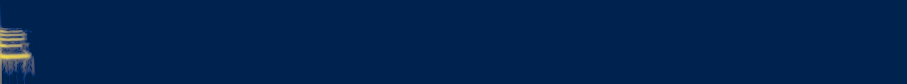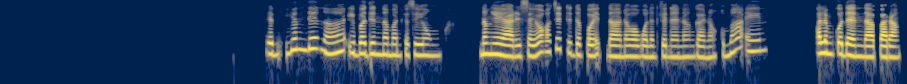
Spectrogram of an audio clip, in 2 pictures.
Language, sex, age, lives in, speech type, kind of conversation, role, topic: Filipino, female, 20-24, Philippines, conversation, advice, advisor, Ano ang maaari mong gawin kapag pagod ka at wala kang gana dahil sa sobrang pagkaubos ng lakas?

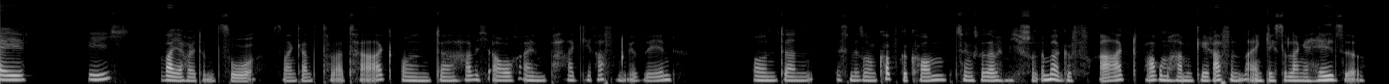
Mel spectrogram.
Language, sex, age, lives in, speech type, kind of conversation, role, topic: German, female, 25-29, Germany, read, expert-assistant, asker, Warum haben Giraffen so lange Hälse?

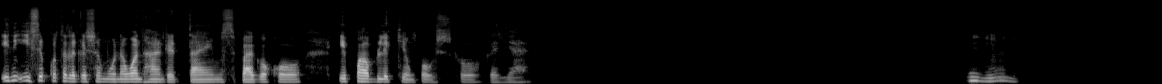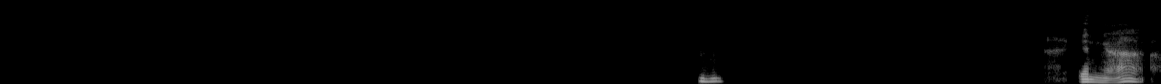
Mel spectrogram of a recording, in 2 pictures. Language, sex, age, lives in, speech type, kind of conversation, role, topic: Filipino, male, 30-34, Philippines, conversation, podcast, guest, Ano ang papel ng iyong reputasyon sa internet sa paghahanap mo ng trabaho?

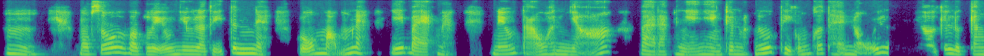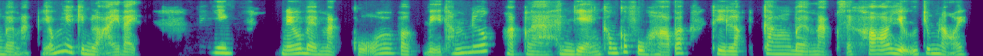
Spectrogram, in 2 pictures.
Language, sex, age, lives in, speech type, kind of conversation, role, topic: Vietnamese, female, 30-34, Vietnam, read, expert-assistant, expert, Vì sao khi ta thả một chiếc kim lên mặt nước, kim có thể nổi?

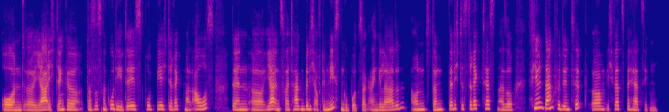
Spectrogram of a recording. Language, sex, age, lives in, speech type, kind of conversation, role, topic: German, female, 35-39, Germany, conversation, advice, user, Warum fällt es mir so schwer, entspannende Freizeitaktivitäten zu genießen?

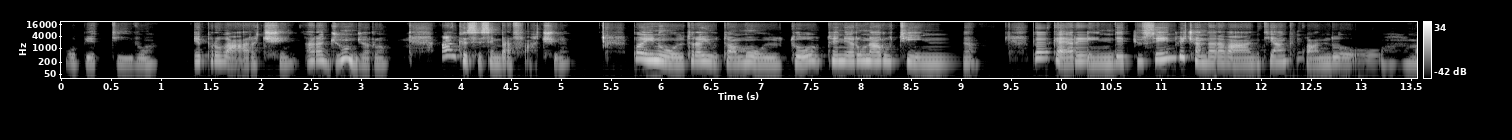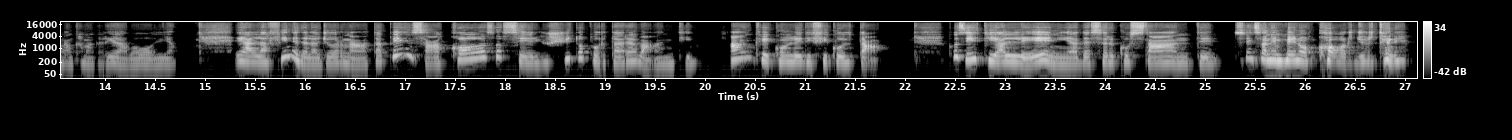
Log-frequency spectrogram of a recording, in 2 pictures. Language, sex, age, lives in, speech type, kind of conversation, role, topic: Italian, female, 55-59, Italy, read, expert-assistant, expert, In che modo la perseveranza aiuta a superare le difficoltà?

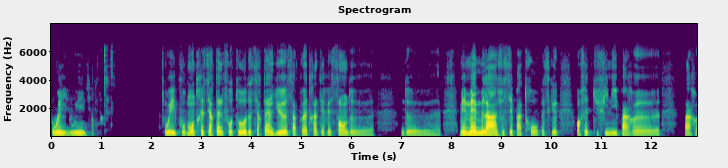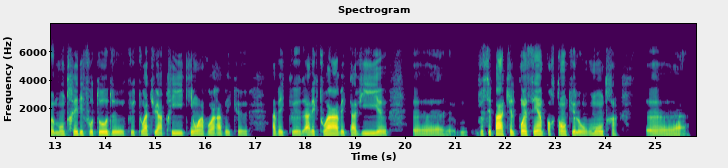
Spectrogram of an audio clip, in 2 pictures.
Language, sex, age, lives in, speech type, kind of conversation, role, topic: French, male, 55-59, Portugal, conversation, unstructured, none, Pensez-vous que les réseaux sociaux font plus de mal que de bien ?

